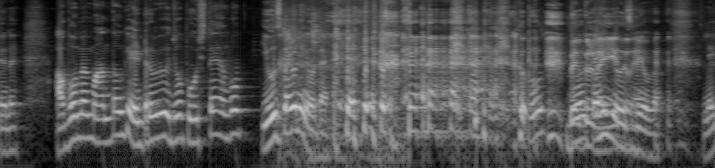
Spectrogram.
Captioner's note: laughs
